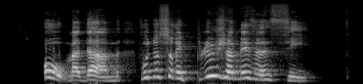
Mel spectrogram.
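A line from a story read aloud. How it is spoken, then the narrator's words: Amazed exclamation. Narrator (French): s'écria Prudence Servien, stupéfaite de la sublime beauté de sa maîtresse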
